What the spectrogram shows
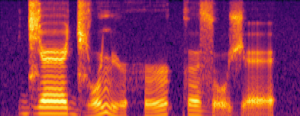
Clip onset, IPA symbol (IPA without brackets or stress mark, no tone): d͡ʑ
